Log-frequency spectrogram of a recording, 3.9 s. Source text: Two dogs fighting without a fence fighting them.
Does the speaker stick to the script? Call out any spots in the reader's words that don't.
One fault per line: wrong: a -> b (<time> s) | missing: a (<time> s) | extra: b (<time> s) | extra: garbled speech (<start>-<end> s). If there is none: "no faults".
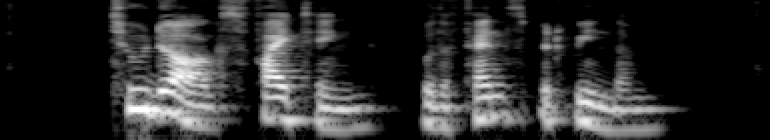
wrong: without -> with (2.1 s)
wrong: fighting -> between (2.6 s)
